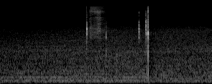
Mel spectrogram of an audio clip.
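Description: A few sharp clicks against a faint steady low hum: a small cluster just under a second in, then a single louder click about a second and a half in.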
